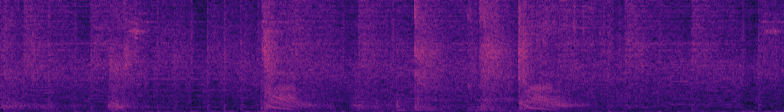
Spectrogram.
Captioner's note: grunting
